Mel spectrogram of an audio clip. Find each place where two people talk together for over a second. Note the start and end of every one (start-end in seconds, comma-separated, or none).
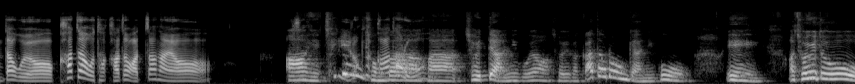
2.9-4.4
